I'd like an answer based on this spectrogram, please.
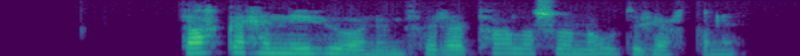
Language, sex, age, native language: Icelandic, female, 18-19, Icelandic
